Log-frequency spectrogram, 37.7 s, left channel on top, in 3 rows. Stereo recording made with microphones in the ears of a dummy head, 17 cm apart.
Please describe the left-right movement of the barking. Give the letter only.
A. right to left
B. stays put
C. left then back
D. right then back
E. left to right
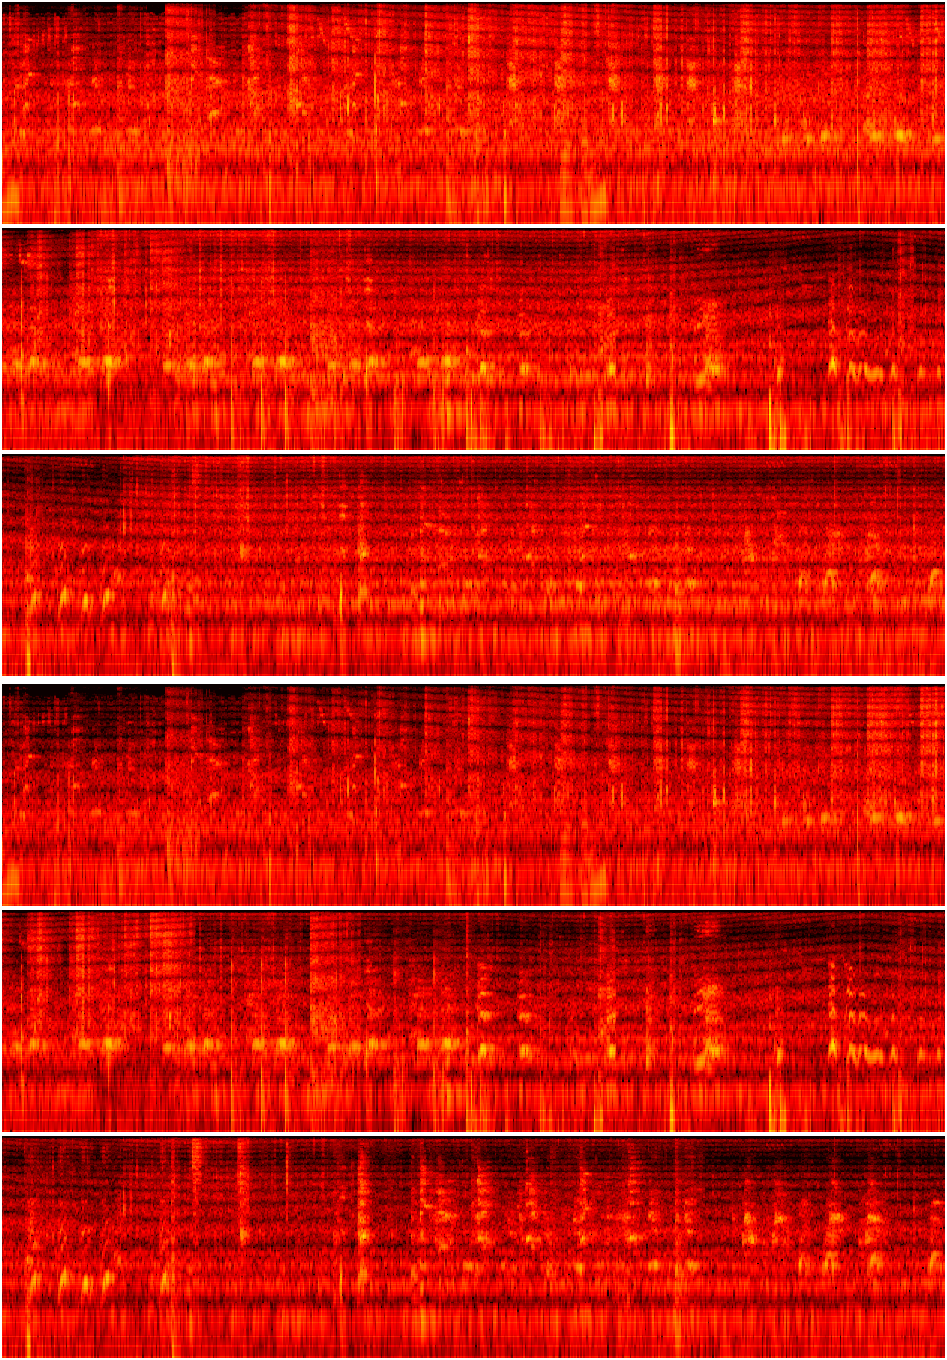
E.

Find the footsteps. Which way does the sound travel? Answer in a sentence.
In this clip you hear the footsteps go right and come back.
